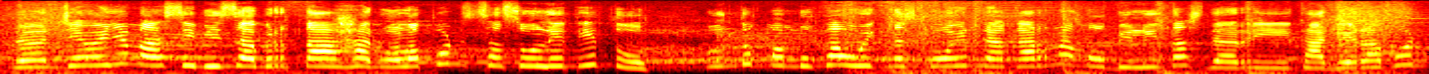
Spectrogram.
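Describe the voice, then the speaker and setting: A woman's voice: very high-pitched, a little fast, music in the background. A woman working as an esports caster, explaining the plays in game commentary.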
